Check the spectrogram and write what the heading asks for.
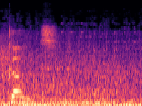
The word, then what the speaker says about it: Goht: Masked mechanical monster, Goht. And yes, you do pronounce it as Goat, because it's supposed to be word 1 on Goat.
